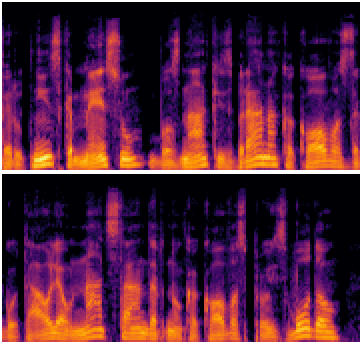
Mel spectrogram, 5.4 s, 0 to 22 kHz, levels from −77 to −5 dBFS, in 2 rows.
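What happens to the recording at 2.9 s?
At 2.9 s the speech sounds swirly, hollow and smeared, with blurred attacks, as it does throughout. That's likely generation loss: roughly seven AAC passes at around 96 kbit/s, each piling up fresh quantisation noise and spectral holes.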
